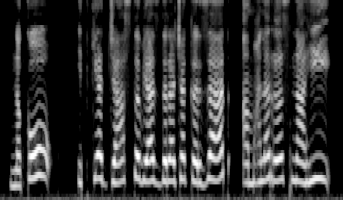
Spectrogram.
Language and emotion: Marathi, disgusted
